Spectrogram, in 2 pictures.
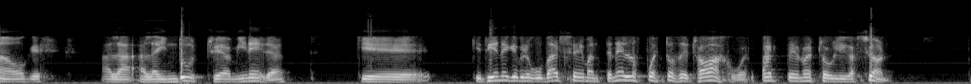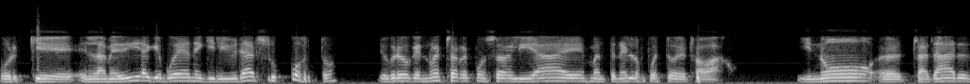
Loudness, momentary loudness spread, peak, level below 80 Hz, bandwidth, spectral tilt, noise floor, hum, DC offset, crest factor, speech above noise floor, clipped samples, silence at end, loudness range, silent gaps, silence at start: -17 LUFS; 8 LU; -2 dBFS; -48 dBFS; 8.4 kHz; -7.5 dB/octave; -47 dBFS; none; under 0.1%; 16 dB; 31 dB; under 0.1%; 0 s; 2 LU; none; 0 s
